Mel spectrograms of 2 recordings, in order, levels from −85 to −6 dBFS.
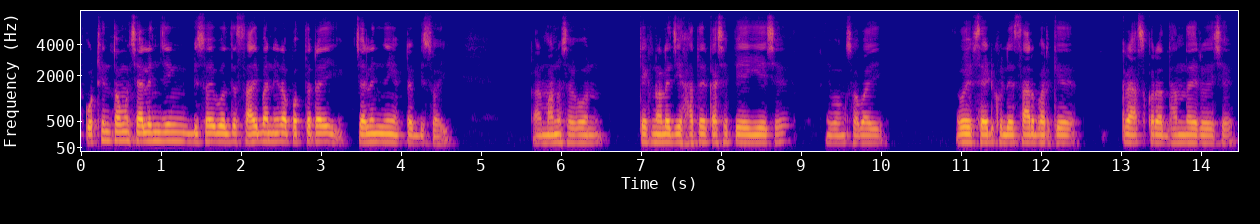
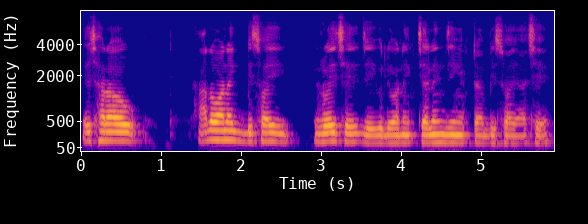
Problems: background sounds at intervals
